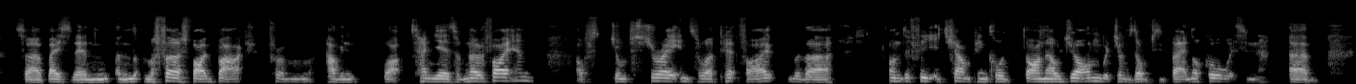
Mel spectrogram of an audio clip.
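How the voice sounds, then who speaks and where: A man with a Lancashire accent speaks at a medium pitch and a moderate pace. His intonation is fairly even, and the sound is dry and close with no echo. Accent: northern English (Lancashire). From northern England, Lancashire. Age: 40s. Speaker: bare knuckle fighter. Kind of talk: interview. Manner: halting, many repetitions and fillers.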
